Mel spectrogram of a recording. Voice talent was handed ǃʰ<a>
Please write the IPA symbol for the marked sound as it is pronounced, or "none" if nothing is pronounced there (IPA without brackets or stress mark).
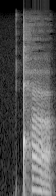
a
